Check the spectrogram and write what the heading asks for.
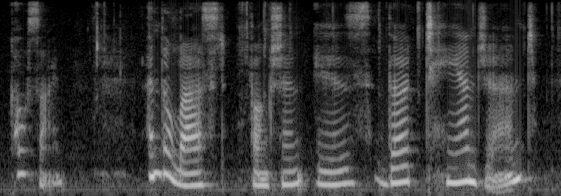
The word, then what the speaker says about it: cosine: You don't pronounce that cos, you say cosine. So you write COS as an abbreviation, but you pronounce it cosine.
